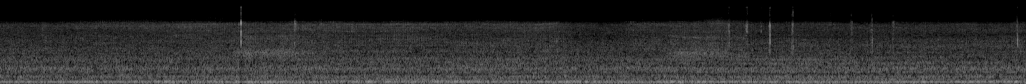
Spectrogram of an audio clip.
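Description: Steady low motor hum in the background, with a sharp click a couple of seconds in and a few lighter clicks later on: small bonsai trimmers snipping elm shoots.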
